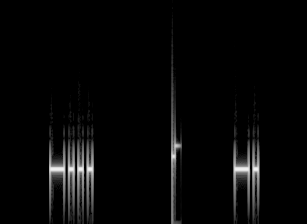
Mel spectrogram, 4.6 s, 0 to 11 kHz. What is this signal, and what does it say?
Morse code, heard as a keyed tone, about 17 wpm, 700 Hz. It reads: B N
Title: Single Letter-Number 17wpm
